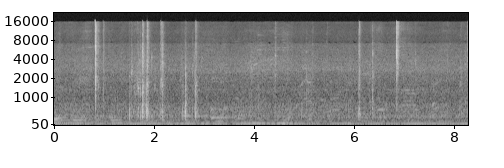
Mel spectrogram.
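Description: A steady low rumble with several sharp clicks and knocks scattered through it, as of objects being handled close to a phone's microphone.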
